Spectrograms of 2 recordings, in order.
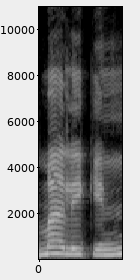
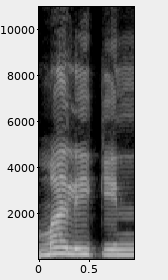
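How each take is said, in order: The two takes are said the same way.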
